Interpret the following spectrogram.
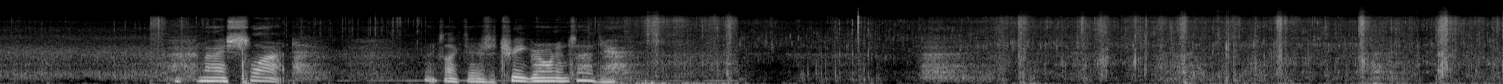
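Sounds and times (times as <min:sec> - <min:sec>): footsteps on dry leaves: 0:01.4 - 0:04.8, 0:05.8 - 0:08.4, 0:09.8 - 0:15.0.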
